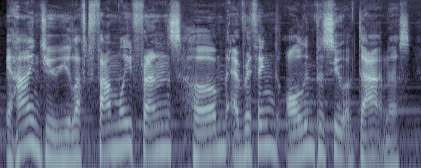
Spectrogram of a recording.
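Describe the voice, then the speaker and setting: With music in the background, a high-voiced man live streams a video game and talks casually. He stumbles through reading the on-screen text aloud, frequently correcting himself.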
